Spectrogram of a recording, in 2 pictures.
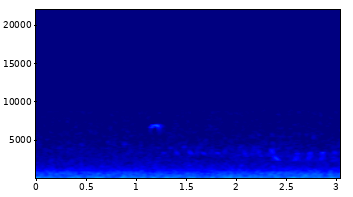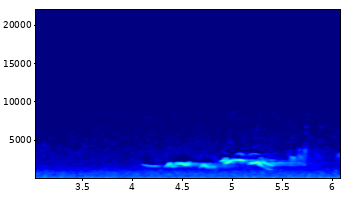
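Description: A songbird singing a short, quick phrase of chirps and slurred notes about four seconds in, with fainter chirps a little before it, over a steady background hiss.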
